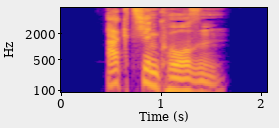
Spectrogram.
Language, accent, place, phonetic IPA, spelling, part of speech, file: German, Germany, Berlin, [ˈakt͡si̯ənˌkʊʁzn̩], Aktienkursen, noun, De-Aktienkursen.ogg
- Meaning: dative plural of Aktienkurs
